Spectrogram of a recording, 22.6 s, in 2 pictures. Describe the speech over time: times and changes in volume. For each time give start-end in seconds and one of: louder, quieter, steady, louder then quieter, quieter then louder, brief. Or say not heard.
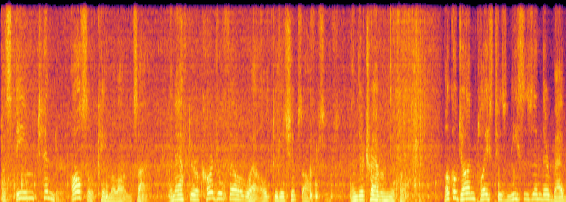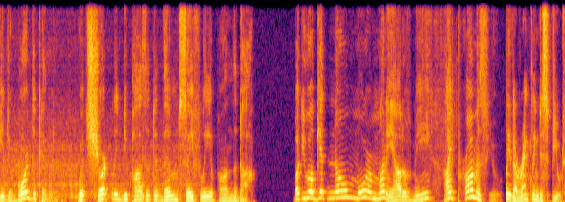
0.0-16.4 steady
17.2-22.5 steady.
